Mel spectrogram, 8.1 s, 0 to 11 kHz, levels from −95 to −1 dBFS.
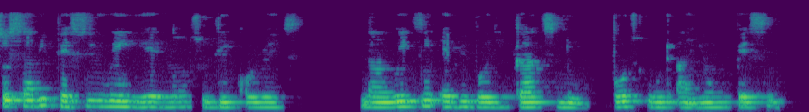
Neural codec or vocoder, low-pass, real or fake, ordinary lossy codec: none; 7.2 kHz; real; none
